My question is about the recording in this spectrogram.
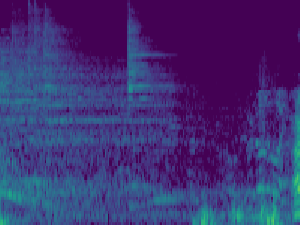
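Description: Drum-kit cymbals ringing out and fading after a hit, then a second cymbal crash a little under two seconds in that also rings down. A few low drum thumps and voices come near the end.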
